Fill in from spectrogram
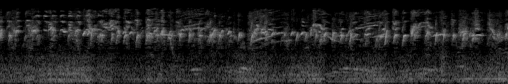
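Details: Balcony European goldfinch born in 2021 calling to wild passers-by of its kind; lively high twitter of quick chirps and buzzy trills, rising and falling in short bursts with hardly a break.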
